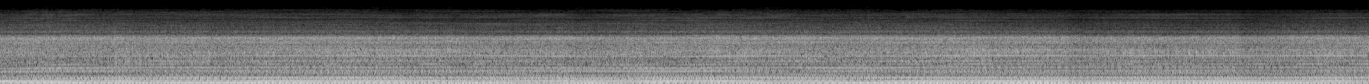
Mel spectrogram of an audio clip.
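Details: Used Blackhawk 125 paramotor during one of the owner's first three flights: loud, steady two-stroke drone holding an even pitch with no stumble here; the engine later quit in flight, with a carburetor or fuel delivery issue suspected.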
